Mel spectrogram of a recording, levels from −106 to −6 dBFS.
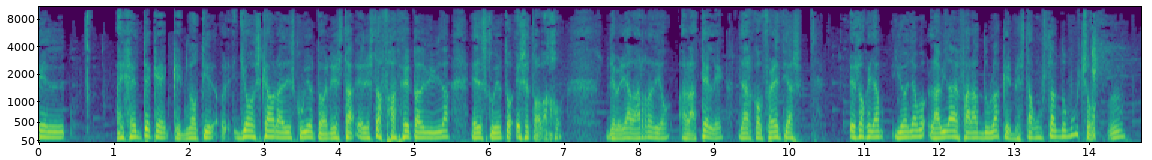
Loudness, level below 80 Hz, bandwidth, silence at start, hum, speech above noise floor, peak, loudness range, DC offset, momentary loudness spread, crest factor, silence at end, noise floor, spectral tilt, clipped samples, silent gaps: -25 LUFS; -46 dBFS; 10.5 kHz; 0 s; none; 20 dB; -8 dBFS; 3 LU; under 0.1%; 8 LU; 18 dB; 0.2 s; -44 dBFS; -7.5 dB/octave; under 0.1%; none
